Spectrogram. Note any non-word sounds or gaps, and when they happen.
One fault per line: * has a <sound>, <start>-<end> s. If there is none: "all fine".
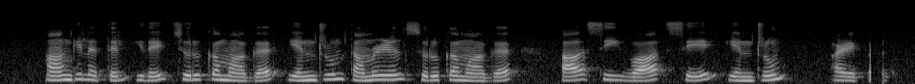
* has a dropout, 8.7-8.8 s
